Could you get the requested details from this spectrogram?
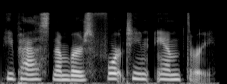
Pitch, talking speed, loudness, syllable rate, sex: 230 Hz, 160 wpm, -17 LUFS, 4.4 syllables/s, female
